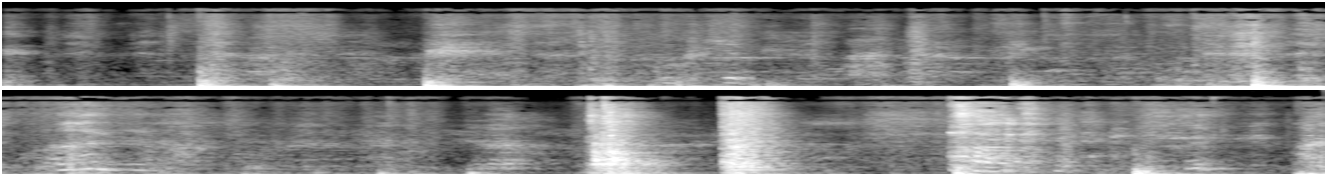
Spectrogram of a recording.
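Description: A ball bounces on the floor.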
